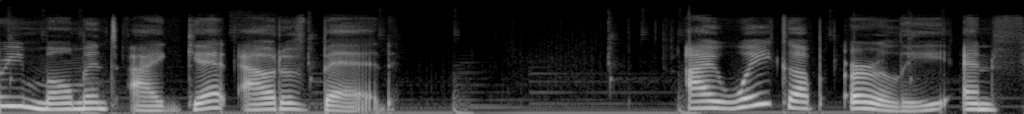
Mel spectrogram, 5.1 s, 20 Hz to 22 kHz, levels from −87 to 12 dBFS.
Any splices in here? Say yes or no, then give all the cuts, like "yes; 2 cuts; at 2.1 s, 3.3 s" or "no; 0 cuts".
yes; 2 cuts; at 2.0 s, 3.4 s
